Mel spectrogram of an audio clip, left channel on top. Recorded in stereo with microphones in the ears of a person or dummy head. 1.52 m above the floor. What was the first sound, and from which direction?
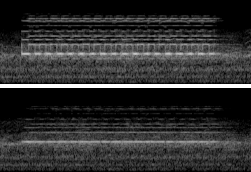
A phone ringing, 40° left (ahead or behind).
